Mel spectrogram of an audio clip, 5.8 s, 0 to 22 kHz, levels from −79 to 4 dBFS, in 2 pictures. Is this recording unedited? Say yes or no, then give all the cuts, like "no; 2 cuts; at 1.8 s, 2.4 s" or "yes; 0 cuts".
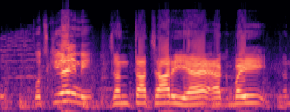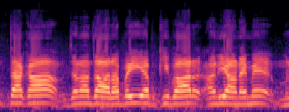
no; 2 cuts; at 1.0 s, 2.8 s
